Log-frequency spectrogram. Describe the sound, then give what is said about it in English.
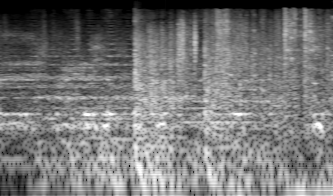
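Gunfire erupts in a courtyard as two people open fire, a dense wash of sharp bursts and booms that jumps louder partway through and keeps going steadily to the end. “Han enters the courtyard. Rick and Alex open fire.”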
